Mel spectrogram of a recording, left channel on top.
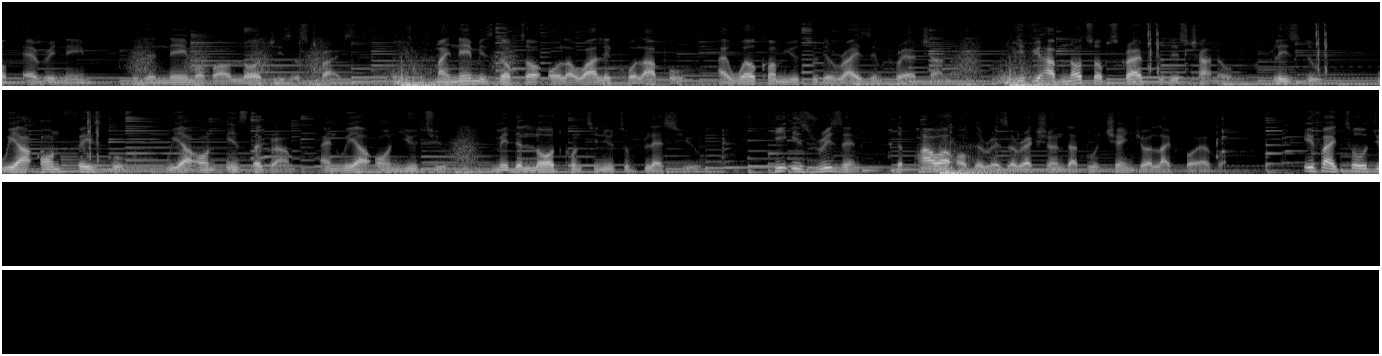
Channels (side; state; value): right; silent; digital silence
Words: every name, in the name of our Lord Jesus Christ. My name is Dr. Olawale Kolapo. I welcome you to the Rising Prayer channel. If you have not subscribed to this channel, please do. We are on Facebook, we are on Instagram, and we are on YouTube. May the Lord continue to bless you. He is risen, the power of the resurrection that will change your life forever. If I told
